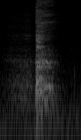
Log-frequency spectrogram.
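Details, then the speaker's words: Step two of a home sputum-collection huff-cough technique: a deep breath in, then a single gentle, breathy, open-throated huff cough out to clear mucus. "The second step is to take a deep breath in. Then let a gentle huff cough"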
